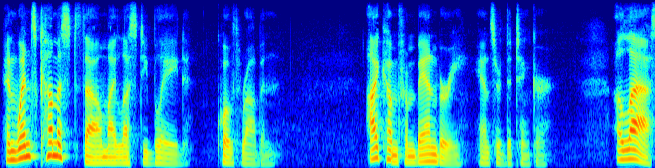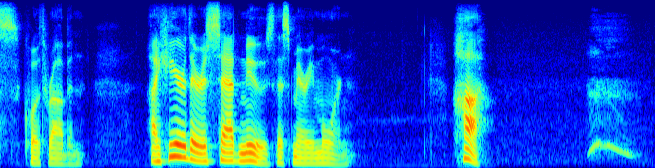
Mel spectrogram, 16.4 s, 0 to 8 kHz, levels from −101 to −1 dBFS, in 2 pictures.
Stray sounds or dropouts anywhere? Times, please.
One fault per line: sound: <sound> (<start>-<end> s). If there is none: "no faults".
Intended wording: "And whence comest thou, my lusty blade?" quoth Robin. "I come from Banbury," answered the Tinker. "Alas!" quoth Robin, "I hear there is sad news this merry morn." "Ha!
sound: breath (15.5-16.2 s)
